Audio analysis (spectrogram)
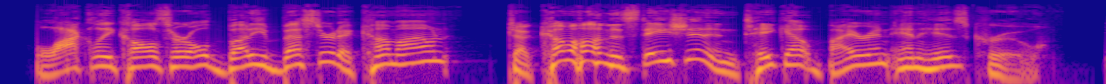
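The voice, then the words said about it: Slight South Carolina twang. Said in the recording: “You got a little South Carolina twang in there.”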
